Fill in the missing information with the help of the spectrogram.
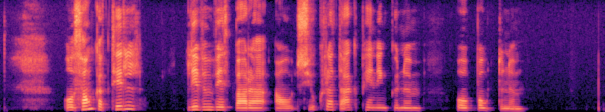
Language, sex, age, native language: Icelandic, female, 50-59, German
